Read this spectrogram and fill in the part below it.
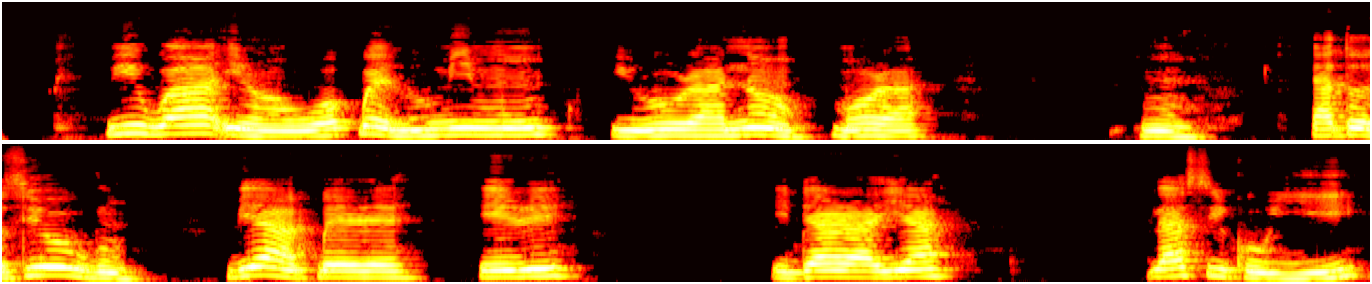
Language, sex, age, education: Yoruba, female, 30-45, tertiary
